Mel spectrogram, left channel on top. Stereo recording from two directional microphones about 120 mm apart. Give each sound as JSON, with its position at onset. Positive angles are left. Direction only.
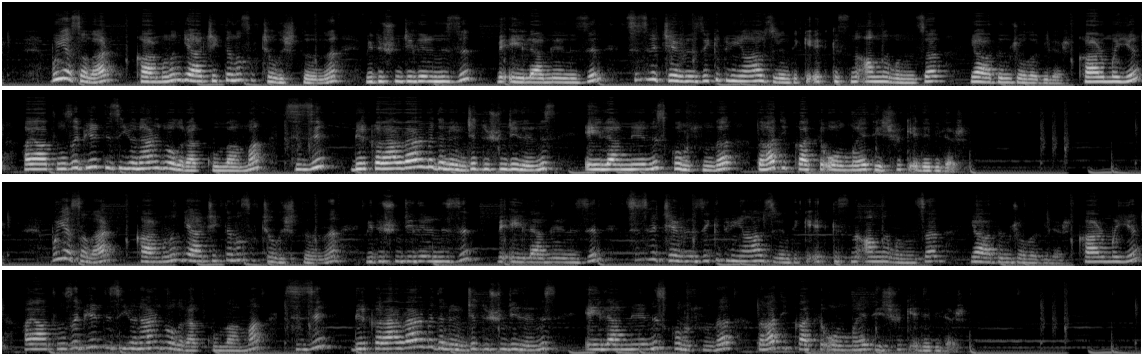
{"t": 0.4, "sound": "a woman's voice", "side_deg": 45}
